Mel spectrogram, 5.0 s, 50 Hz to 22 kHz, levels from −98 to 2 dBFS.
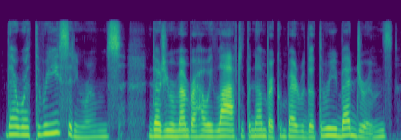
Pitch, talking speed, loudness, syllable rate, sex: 180 Hz, 240 wpm, -19 LUFS, 6.5 syllables/s, female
